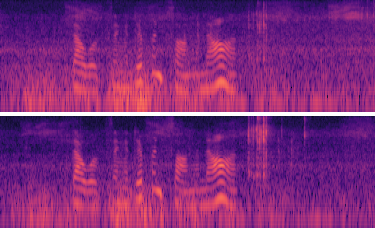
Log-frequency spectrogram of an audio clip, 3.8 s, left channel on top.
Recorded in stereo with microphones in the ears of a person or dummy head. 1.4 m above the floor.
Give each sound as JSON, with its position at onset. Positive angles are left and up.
{"t": 0.7, "sound": "a woman speaking", "side_deg": -25}
{"t": 2.5, "sound": "crumpling", "side_deg": -45}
